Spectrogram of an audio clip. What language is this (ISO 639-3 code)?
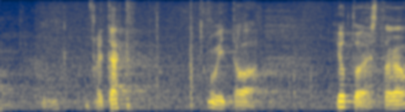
est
